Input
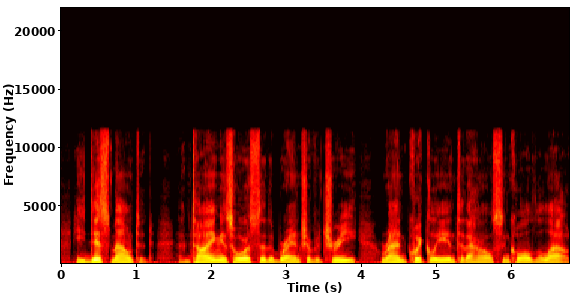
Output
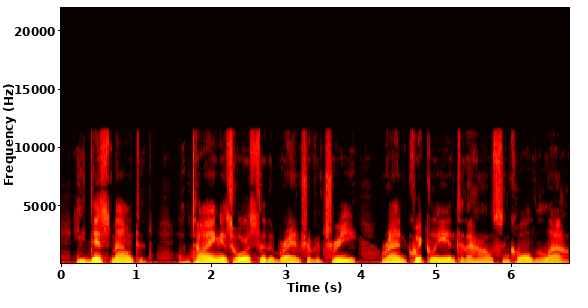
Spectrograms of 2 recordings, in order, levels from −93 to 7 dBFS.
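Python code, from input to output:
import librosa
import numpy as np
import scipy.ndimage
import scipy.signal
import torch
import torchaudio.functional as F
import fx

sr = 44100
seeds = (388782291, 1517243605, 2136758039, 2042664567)

y = fx.env_phaser(x, sr, low_hz=250.0, high_hz=1200.0, full_db=-16.5)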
